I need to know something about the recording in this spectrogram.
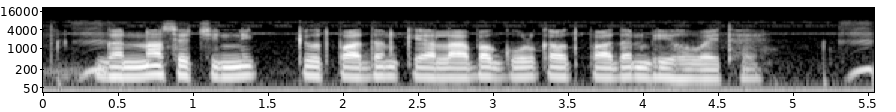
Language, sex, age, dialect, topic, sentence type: Magahi, male, 18-24, Central/Standard, agriculture, statement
